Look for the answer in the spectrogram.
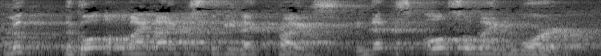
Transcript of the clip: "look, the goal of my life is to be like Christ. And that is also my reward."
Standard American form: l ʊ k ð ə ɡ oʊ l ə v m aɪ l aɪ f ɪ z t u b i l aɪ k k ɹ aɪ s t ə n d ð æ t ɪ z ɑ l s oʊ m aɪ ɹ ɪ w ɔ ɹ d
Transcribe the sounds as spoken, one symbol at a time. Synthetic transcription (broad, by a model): l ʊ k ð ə ɡ oʊ l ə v m aɪ l aɪ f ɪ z t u b i l aɪ k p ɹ aɪ s ə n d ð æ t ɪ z ɑ l s oʊ m aɪ ɹ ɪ w ɔ ɹ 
